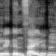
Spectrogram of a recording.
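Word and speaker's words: reconcilable: इसको प्रोनाउंसिएशन भी देखिएगा, रेकनसाइल होता है, वहीं से एबल लगा दिया है। तो रेकनसाइलेबल का मतलब होता है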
